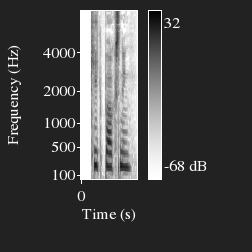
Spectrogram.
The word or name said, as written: kickboxing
